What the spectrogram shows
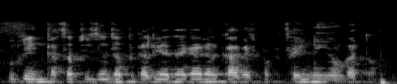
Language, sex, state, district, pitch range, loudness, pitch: Hindi, male, Bihar, Purnia, 110-120 Hz, -25 LUFS, 115 Hz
